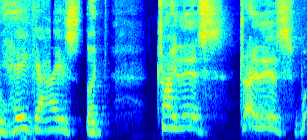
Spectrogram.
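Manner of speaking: high, mock-innocent voice with keen, eager enthusiasm. Describing sharing movement-training ideas, the speaker acts out past self with mock bright-eyed innocence. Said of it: "I'm like bright eyed, bushy tailed, innocent, saying".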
